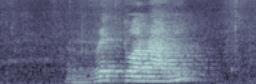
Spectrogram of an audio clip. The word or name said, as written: retu arari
